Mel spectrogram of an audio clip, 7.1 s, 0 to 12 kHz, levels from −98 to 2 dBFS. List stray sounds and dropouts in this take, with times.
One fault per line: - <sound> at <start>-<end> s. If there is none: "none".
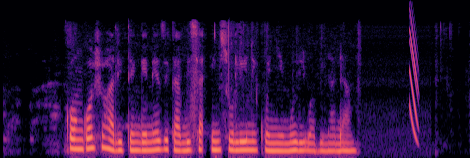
- chirp at 6.1-6.3 s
